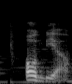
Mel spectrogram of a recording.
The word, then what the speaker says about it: Obeah: She says obia, well, specifically pronouncing it obia. Now, the pronunciation of this word is very key. It's obia. It's like it's 2 syllables.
